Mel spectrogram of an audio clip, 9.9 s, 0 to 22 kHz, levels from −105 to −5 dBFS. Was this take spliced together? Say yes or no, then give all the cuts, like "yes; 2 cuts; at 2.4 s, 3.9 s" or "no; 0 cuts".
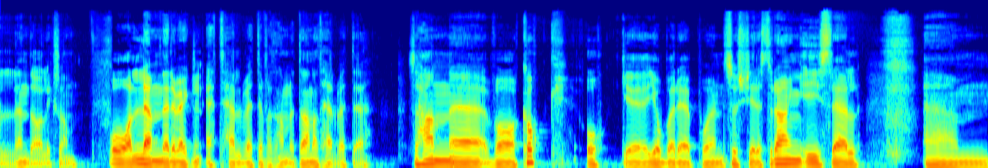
no; 0 cuts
